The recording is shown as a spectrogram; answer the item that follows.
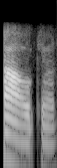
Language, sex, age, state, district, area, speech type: Malayalam, male, 18-30, Kerala, Kozhikode, urban, conversation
